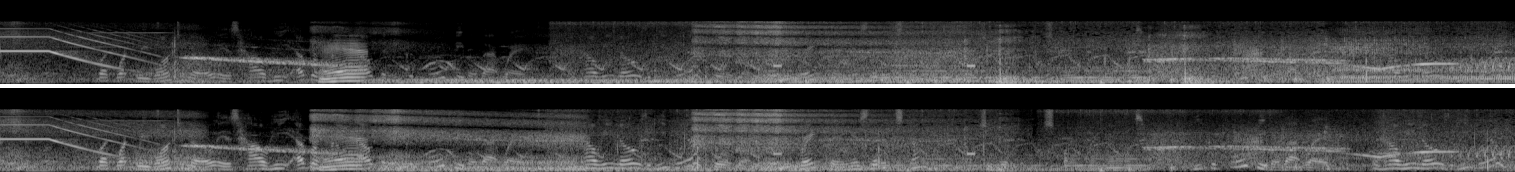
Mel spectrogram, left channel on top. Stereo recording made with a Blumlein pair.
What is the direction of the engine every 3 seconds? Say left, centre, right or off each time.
right, right, centre, left, left.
